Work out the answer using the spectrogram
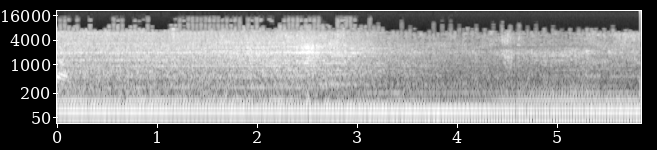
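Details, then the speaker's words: '87 Ford Ranger, running on old gas, fired up after reassembly and refilling with water: steady low rumble with an even beat, no knocks or misses; running normally. "okay all right we got it all back together now we got water in it let's fire up and see how she does"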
